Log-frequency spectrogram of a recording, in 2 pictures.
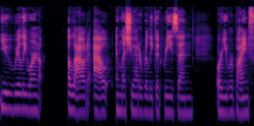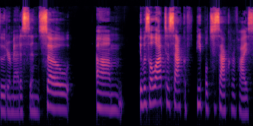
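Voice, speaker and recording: Very clean recording over a silent background: a woman with a very deep, low pitch, a bright, sharp tone and fairly even intonation. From US (California). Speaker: freelance travel writer. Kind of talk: interview.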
